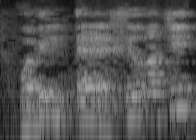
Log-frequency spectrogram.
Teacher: لام قمرية حكمها الإظهار القمري لوقوع الهمزة بعدها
